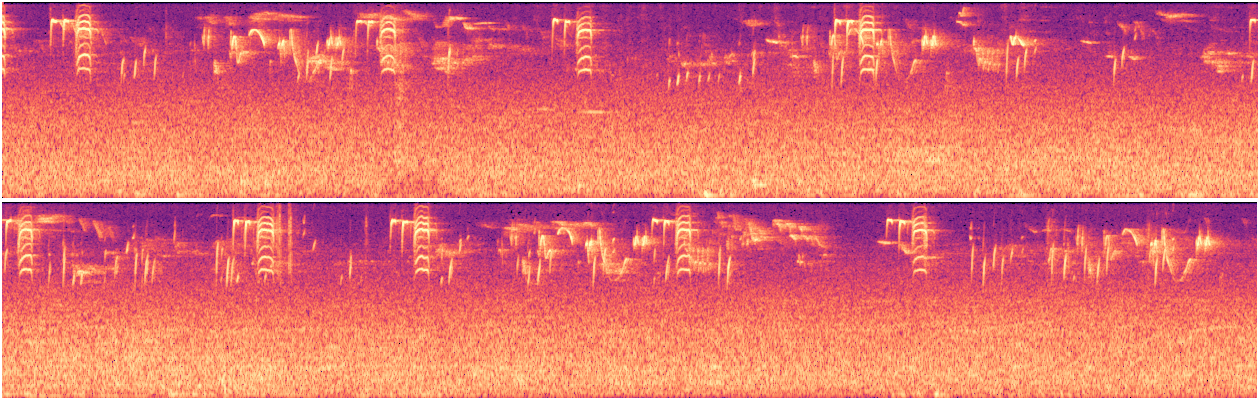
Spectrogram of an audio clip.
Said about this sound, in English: Did you hear the squeakiness to that? Beep, beep, beep, beep, beep, beep, beep, beep, beep. That sound was Blue Tit.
